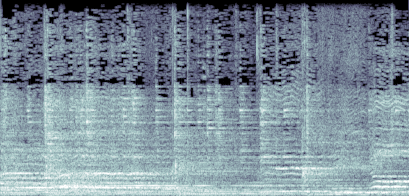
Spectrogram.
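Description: Live flamenco villancico (Spanish Christmas carol): voices singing long held notes, with a choir-like sound from the backing chorus.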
